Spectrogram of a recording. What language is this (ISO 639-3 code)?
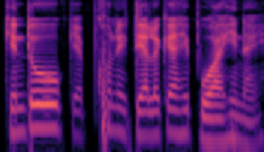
asm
